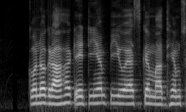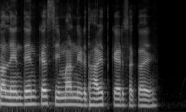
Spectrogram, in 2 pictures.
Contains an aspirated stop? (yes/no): no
